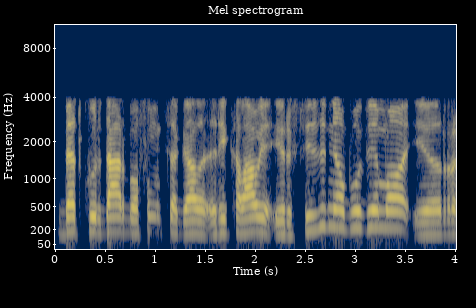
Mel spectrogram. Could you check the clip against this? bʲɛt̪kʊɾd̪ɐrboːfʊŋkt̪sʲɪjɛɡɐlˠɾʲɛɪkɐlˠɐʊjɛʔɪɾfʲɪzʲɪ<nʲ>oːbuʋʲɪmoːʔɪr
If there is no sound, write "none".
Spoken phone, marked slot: nʲ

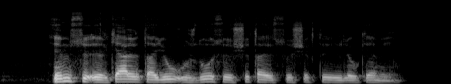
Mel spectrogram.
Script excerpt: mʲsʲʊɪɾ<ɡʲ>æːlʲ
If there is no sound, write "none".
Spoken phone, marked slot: kʲ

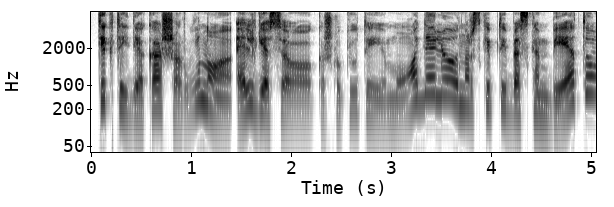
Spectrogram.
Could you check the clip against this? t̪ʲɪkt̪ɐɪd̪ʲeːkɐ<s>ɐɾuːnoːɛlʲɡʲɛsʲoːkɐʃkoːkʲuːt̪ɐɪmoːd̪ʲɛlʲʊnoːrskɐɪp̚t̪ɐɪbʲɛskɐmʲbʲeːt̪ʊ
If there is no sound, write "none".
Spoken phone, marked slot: ʃ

